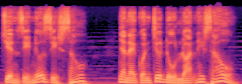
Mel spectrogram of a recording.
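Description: A man's voice: on the low side, expressive, moderate pace, soft background music. A man voicing a weary old lady of the house. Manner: tired, resigned.

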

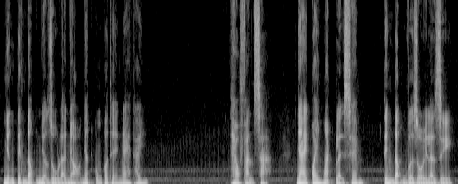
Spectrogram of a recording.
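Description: A man narrating an audio story in a measured, expressive way. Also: low voice, dry recording.

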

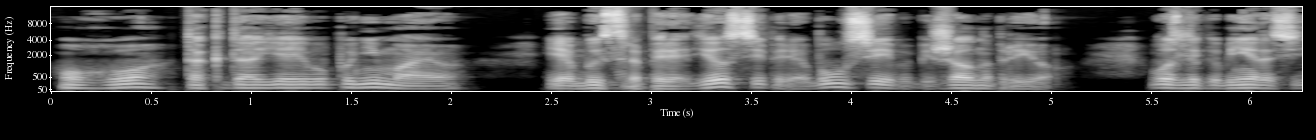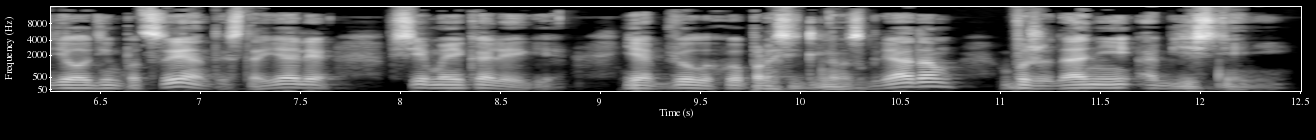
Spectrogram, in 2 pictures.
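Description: A male narrator reading a first-person audiobook in a low, steady voice. His delivery is measured and even. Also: creaky.

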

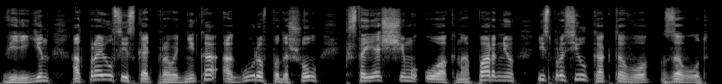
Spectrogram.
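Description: A man narrating a detective story in an even, measured reading style. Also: medium pitch, dry recording, clean studio sound. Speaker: audiobook narrator. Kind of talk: scripted narration.

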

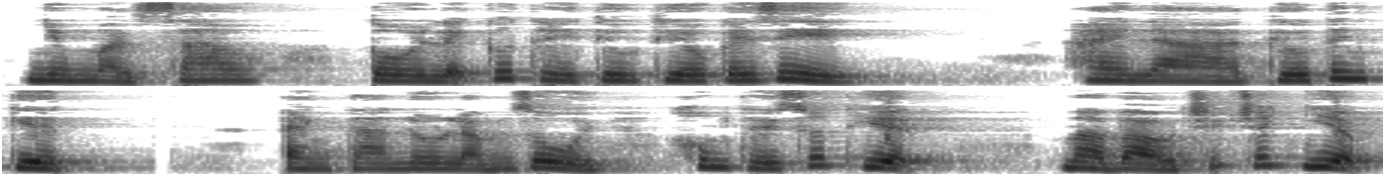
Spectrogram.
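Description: A woman's voice: a little high, warm tone. A woman narrating a first-person audio story in a confiding, reflective way.

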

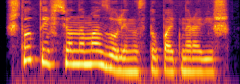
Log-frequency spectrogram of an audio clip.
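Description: A woman's voice: fairly low pitch, lively intonation, fairly quick, a little mellow, lightly acted. A woman reading aloud, voicing a sly, mocking young man recently out of prison. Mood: needling.

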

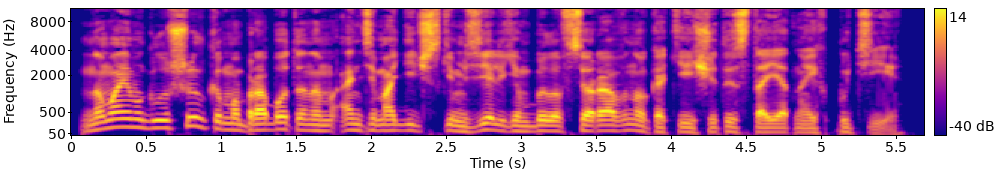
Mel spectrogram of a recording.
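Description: A man narrating a fantasy audiobook in the first person, in a lively storytelling manner. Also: fairly low pitch, fairly quick, no room sound. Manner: lively storytelling with acted dialogue. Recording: dry close studio.

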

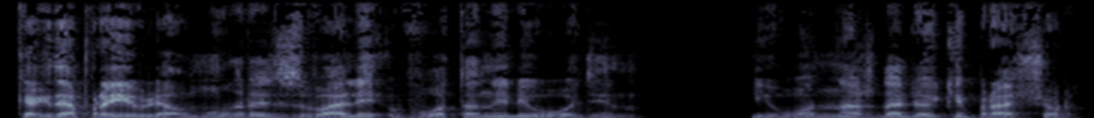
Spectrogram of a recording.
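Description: A man reading an audiobook aloud as narrator, with expressive storytelling. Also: lowish voice, measured pace.

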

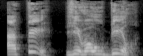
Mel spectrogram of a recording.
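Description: A man voicing an indignant, fed-up young human adventurer who shouts in a raised, strained voice in an audiobook. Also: high voice, very animated, slow pace, breathy edge, voice pushed up, full character voice.

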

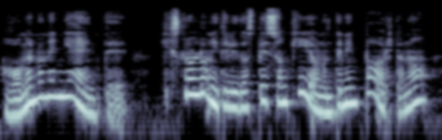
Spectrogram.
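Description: Spirited coaxing young woman, read by a woman; husky timbre. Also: sits low, a little fast, exaggerated voice. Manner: coaxing, lively.

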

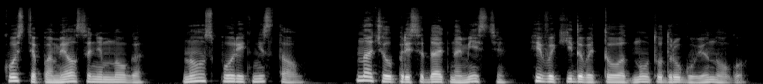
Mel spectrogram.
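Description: A man narrating a horror story in a measured, unhurried storytelling manner. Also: lowish voice, mellow, no echo, clean studio sound. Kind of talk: audiobook narration of a horror tale.

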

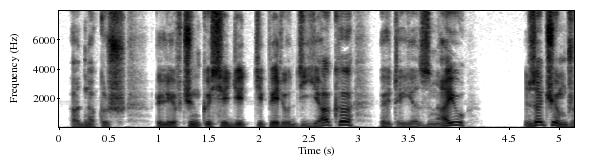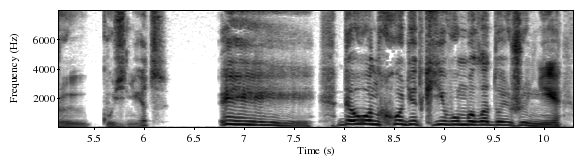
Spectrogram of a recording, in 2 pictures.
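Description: A man's voice: on the high side, vocal fry, a little mellow, dry recording, clean studio sound, heavily acted. A man voicing a sly, grumbling older village man who mutters to himself. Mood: puzzled musing. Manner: muttering to himself, wheedling and resentful.

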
